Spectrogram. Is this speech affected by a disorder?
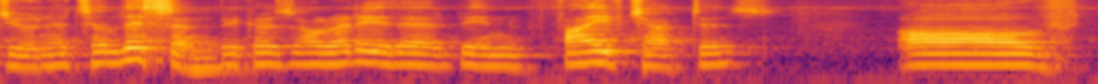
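No.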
